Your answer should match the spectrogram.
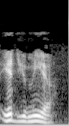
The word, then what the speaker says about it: Idumea: The Romans called him Idumea. They pronounced that Idumea.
